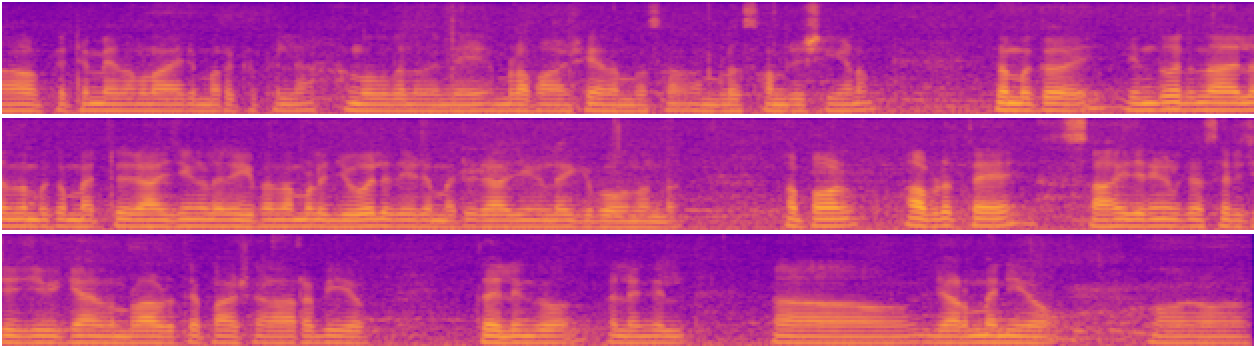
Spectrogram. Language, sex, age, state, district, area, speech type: Malayalam, male, 60+, Kerala, Alappuzha, rural, spontaneous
